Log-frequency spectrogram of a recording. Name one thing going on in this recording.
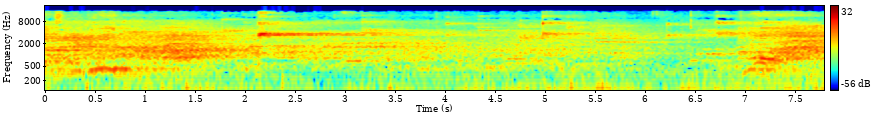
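Sneakers squeak sharply on a wooden court floor.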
